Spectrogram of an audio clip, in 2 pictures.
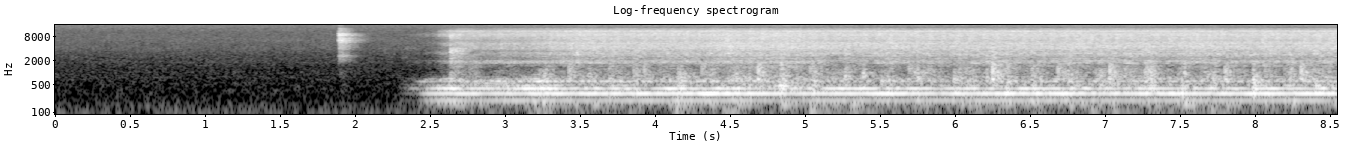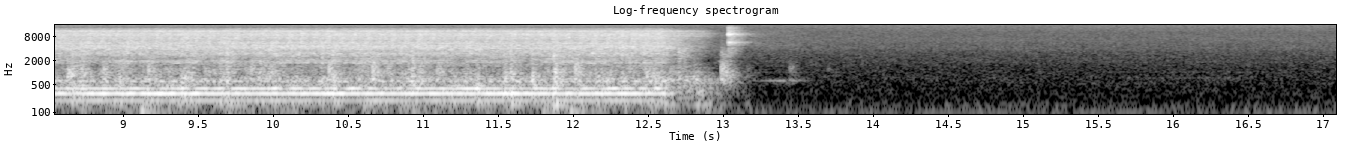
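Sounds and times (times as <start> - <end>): washing machine drum motor humming: 2.4 - 13.1.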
